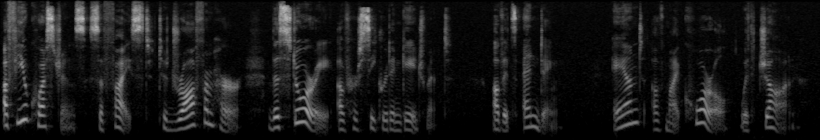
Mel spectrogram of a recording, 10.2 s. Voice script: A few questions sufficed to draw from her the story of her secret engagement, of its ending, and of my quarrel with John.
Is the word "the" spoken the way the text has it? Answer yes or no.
yes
